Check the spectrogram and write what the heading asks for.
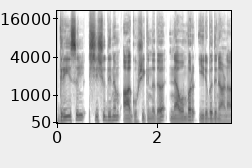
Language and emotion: Malayalam, neutral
